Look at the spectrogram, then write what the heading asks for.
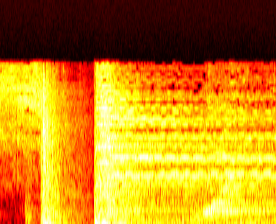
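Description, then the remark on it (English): A door swings shut with a dull thud, then a second sharp, heavy bang follows a moment later, leaving a sustained low rumble and ringing tail. No one speaks. “I said don't close the door.”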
